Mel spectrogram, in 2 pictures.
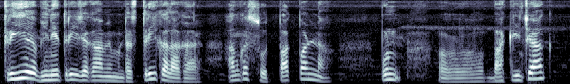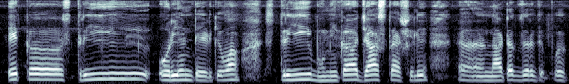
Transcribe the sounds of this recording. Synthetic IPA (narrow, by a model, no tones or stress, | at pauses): st̪ɾiəbʱinet̪ɾid͡ʒɛkamem̤əɳt̪ast̪ɾiːkəlakʰa̰ːɾ | amkasot̪̚pak̚pəɽna | pəɳ | bakit͡ɕjak | ekst̪ɾi | oɾijəɳʈeʈkĩw̃ʋãst̪ɾibʱumikad͡ʒast̪əəɕeli | naʈəkd͡zəɾ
